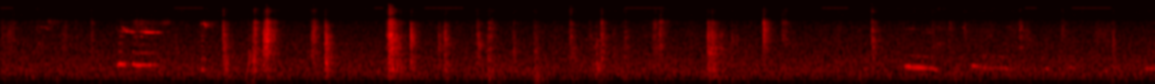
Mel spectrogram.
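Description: Labrador puppy's claws and paws clicking and rattling on wire mesh panels as it clambers across them: irregular sharp taps, thickest in the first half, with a few faint short squeaks.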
